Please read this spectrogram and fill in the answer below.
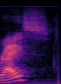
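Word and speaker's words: Reis: Before we start, though, shout out to Katie Reese. Is it Rice? Katie Rice. Katie Rice? Mm-hmm. It's R-E-I-S, though. That's how you pronounce it.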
